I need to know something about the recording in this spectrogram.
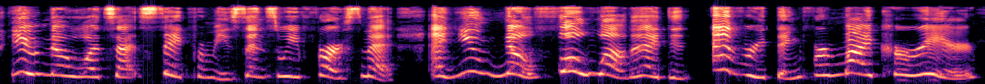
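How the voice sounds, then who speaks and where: Woman acting a high, anguished young female rabbit. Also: fairly bright tone, full character voice. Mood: tearful, defiant. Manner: melodramatic, pleading. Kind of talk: amateur dramatic comic reading.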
